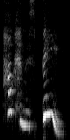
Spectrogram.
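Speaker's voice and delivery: storybook toad, amazed; astounded. A narrator's reading. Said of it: "Monty was astounded and said".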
